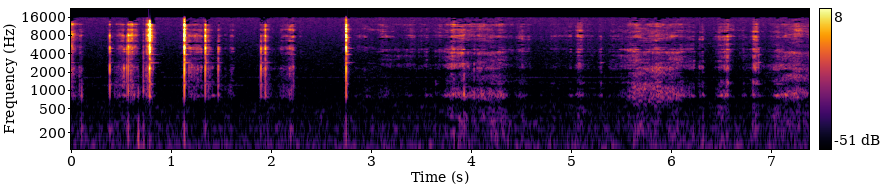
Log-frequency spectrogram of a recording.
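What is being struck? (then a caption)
Small metal candle tin lid. A long fingernail taps the lid of a small, hollow, round printed metal candle tin, giving about eight sharp, bright clicks with almost no ring over the first three seconds. The nail then scratches across the lid in a softer, steady, raspy scraping that continues to the end.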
